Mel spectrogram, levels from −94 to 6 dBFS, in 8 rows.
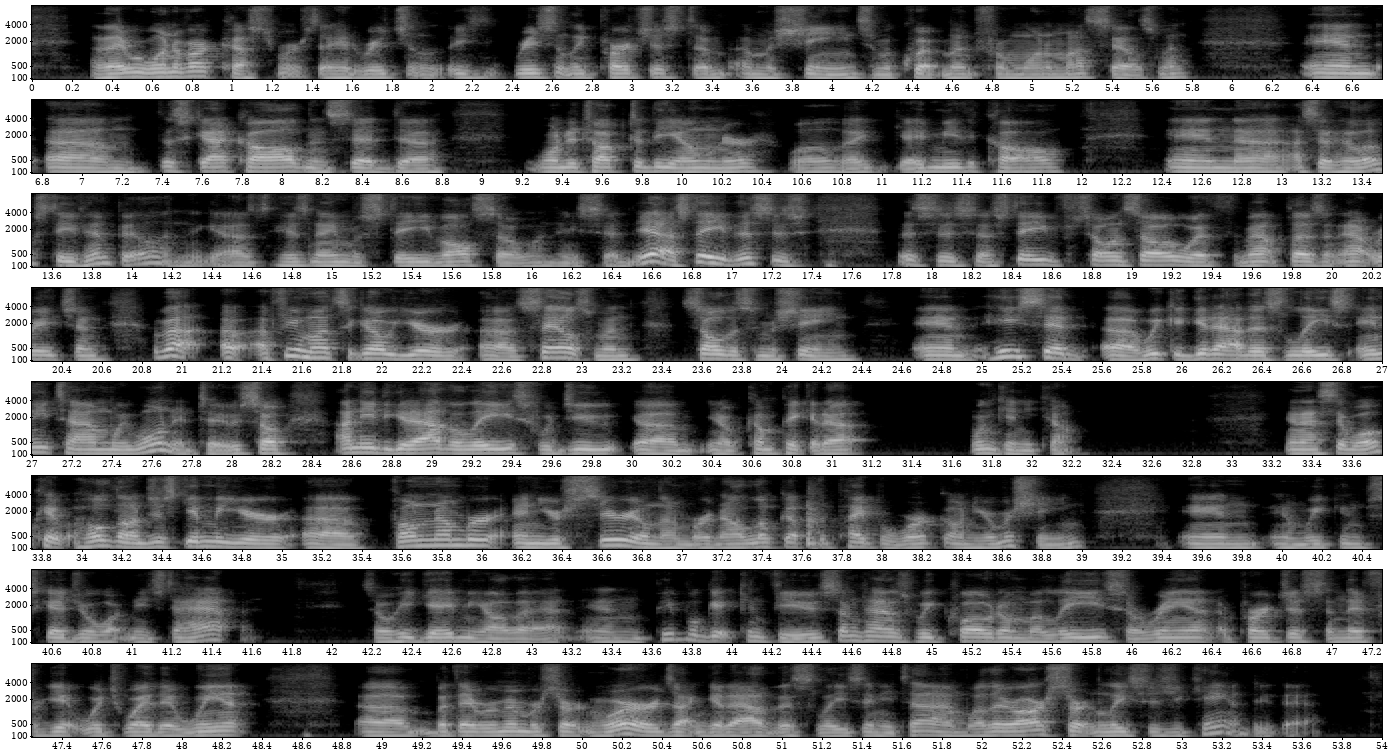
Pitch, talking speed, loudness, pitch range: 120 Hz, 230 wpm, -25 LUFS, 110-130 Hz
